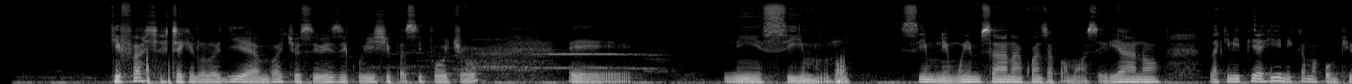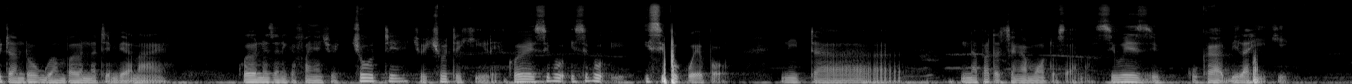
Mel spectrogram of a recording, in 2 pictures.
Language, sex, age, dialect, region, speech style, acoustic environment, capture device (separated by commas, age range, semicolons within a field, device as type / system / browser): Swahili, male, 18-24, Tanzania - Dar es Salaam, Tanzania, focused, nature; people talking; appliances, mobile / Linux / Chrome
